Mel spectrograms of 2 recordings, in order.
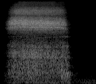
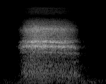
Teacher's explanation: You must be able to make these two sounds distinctly or otherwise you would probably pronounce a different word. Both sounds are made by blowing air through the tip of your tongue, and we do not use our vocal cords. However, the shape of the tongue and the mouth is completely different for each sound, /ss/ and /sshh/ the /ss/ shape is formed with a smile on your face.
